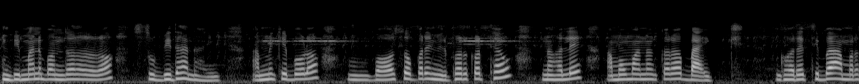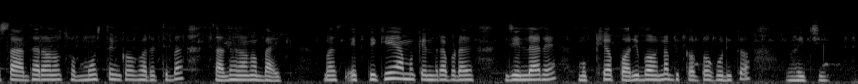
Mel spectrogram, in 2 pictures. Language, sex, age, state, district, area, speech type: Odia, female, 18-30, Odisha, Kendrapara, urban, spontaneous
